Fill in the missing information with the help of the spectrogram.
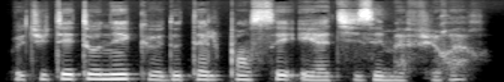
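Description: A woman narrating a classic novel as a home-made live audiobook, measured and expressive. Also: on the low side. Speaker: audiobook reader.

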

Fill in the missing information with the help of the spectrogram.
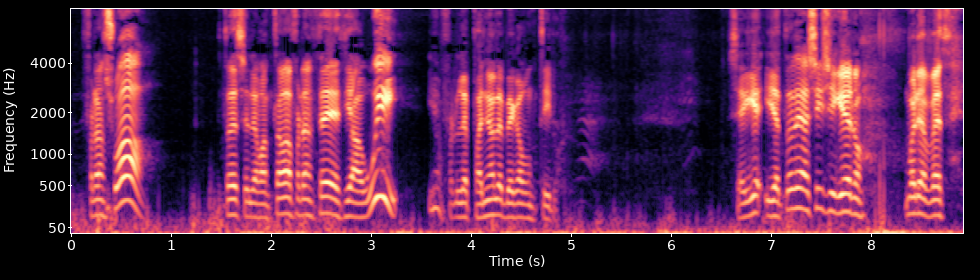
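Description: A man's voice: a little high, fairly bright tone, clear, resonant tone, dry recording. A man from Spain with a Spanish accent, telling a local legend outdoors in the hills in a rambling, joking way. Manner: rambling, joking, full of fillers. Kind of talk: casual storytelling.

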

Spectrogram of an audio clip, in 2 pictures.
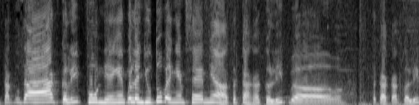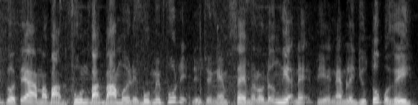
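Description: A man's voice: sits high, a little fast, fairly bright tone, faint music behind. A young man chatting casually on a gaming livestream, slangy and sweary, often repeating his phrases. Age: young adult. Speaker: livestream gamer. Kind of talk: casual livestream chat with game commentary. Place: indoor streaming setup.

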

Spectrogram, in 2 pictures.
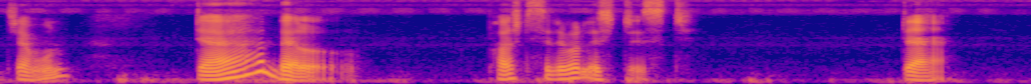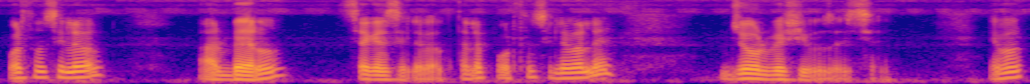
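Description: A male teacher giving a school lesson, sounding out example words slowly, with a Bangladeshi Bengali accent. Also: medium pitch, vocal fry, darkish tone, dry recording. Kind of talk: classroom lesson for school students.

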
